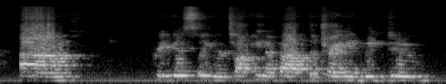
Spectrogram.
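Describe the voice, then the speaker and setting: A woman at medium pitch speaks at a moderate pace, with audible room echo and noticeable background noise. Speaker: school support staff union member. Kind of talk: public comment at board meeting. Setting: board meeting room, live stream. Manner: loud.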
